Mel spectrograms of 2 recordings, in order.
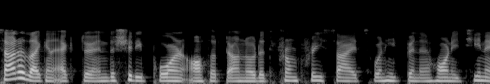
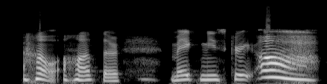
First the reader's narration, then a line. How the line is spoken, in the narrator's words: Merlin's laughter hiccuped into a gasp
